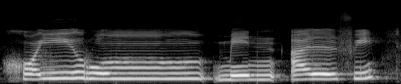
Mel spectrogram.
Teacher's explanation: خیر، خوئی لفظ پڑھنا ہے، خے نہیں پڑھنا، خیر، میم تشدید آ گیا، پیچھے سے ملاتے ہوئے غنہ کریں گے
